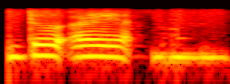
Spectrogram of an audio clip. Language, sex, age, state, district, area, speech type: Manipuri, female, 18-30, Manipur, Senapati, urban, conversation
